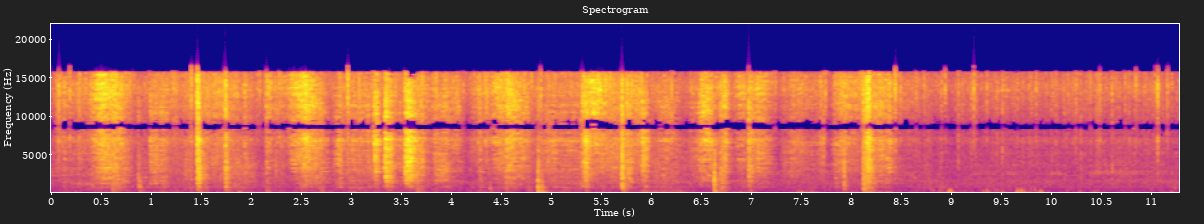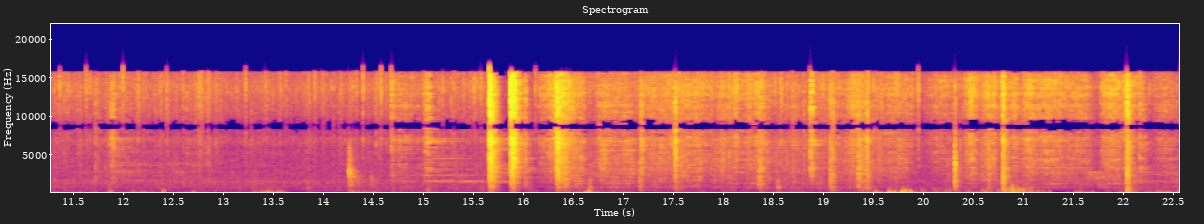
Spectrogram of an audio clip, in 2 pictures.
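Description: Perforated metal pizza peel clicking and scraping against the stone floor and steel mouth of a pizza oven as the pizza is turned, in irregular clinks and knocks. Under it, a low rumble of wind on the microphone.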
